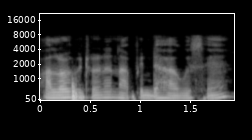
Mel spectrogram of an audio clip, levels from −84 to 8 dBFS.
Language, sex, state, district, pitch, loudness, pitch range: Assamese, male, Assam, Kamrup Metropolitan, 120 Hz, -21 LUFS, 110-130 Hz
